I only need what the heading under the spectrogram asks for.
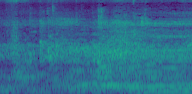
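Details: Feeder cattle at the Plaosan cattle market in Magetan, Indonesia, give a low, steady, droning moo that swells in the second half, over a busy background of market chatter and crowd noise.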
